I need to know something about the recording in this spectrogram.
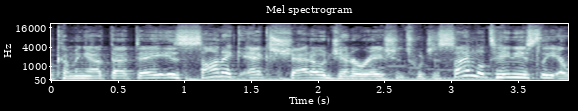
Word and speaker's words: Sonic X Shadow: There are a lot of different ways you can pronounce the X in the middle of a title like this, and I'm told that in this case it is Sonic X Shadow, which is maybe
